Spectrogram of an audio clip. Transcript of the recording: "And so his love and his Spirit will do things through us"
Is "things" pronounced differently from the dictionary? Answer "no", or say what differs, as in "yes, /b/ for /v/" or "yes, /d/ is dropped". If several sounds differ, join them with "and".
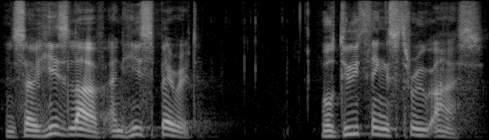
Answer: no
